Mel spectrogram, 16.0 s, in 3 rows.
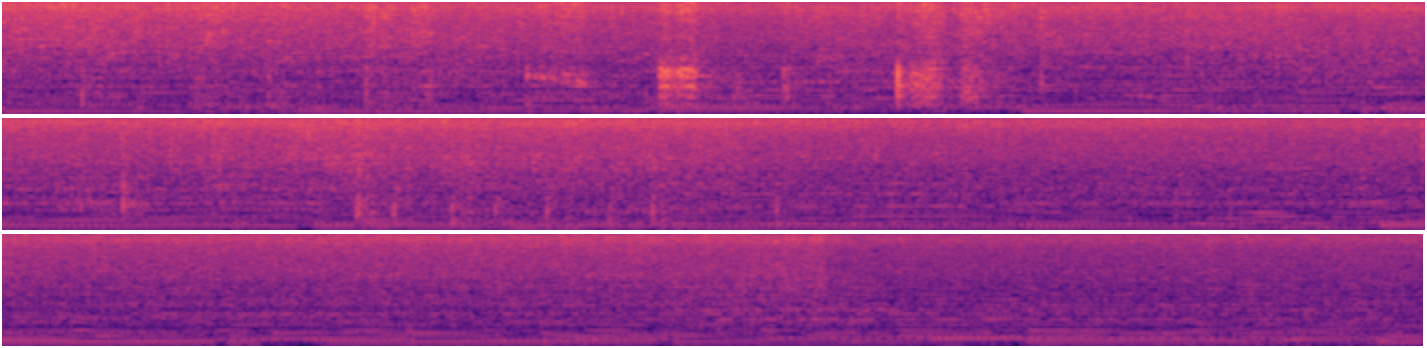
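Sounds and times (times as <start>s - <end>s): spoon stirring in steel pan: 0.0s - 8.3s
background music: 0.0s - 16.0s
garlic sizzling in oil: 0.0s - 16.0s.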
